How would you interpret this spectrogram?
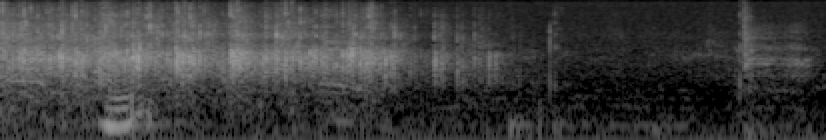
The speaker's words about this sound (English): He's trying to get a hand clap started over there, but I don't think it'll happen. The youth are clapping for you.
